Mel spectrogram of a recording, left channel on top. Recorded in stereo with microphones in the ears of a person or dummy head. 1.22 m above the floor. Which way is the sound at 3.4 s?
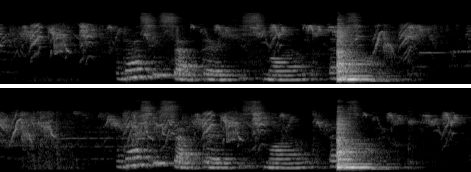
Centre (ahead or behind).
